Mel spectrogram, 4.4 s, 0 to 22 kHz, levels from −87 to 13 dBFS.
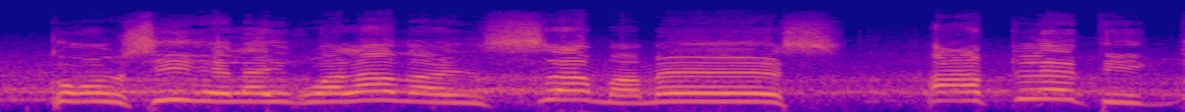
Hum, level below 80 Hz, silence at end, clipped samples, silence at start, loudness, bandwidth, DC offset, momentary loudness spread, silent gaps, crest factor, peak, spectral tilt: none; -66 dBFS; 0 s; under 0.1%; 0 s; -22 LUFS; 15 kHz; under 0.1%; 5 LU; none; 12 dB; -10 dBFS; -1.5 dB/octave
